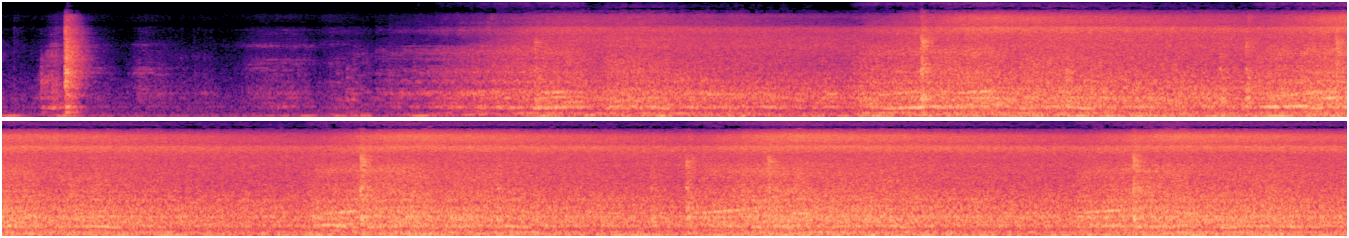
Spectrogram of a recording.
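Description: Seat sliding back and forth on an Oartec DX dynamic rowing machine, a steady rolling whoosh with a soft knock roughly every three seconds as each stroke repeats, close and fairly loud, no voices.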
